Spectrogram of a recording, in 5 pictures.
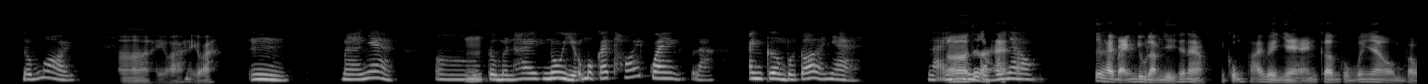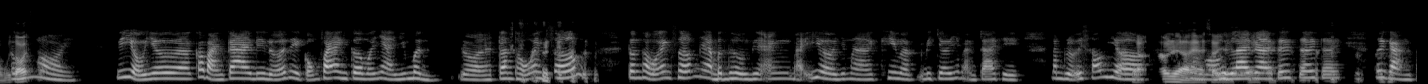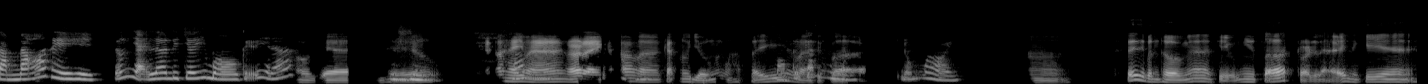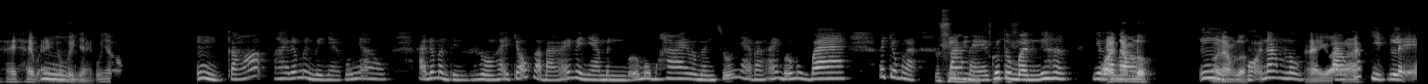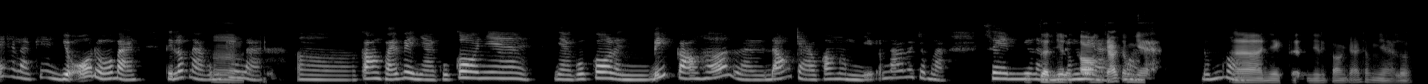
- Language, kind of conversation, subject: Vietnamese, podcast, Bạn có thể kể về vai trò của tình bạn trong đời bạn không?
- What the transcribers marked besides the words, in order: tapping; other background noise; laugh; laugh; laughing while speaking: "Ừm"; laugh; laughing while speaking: "á ha"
